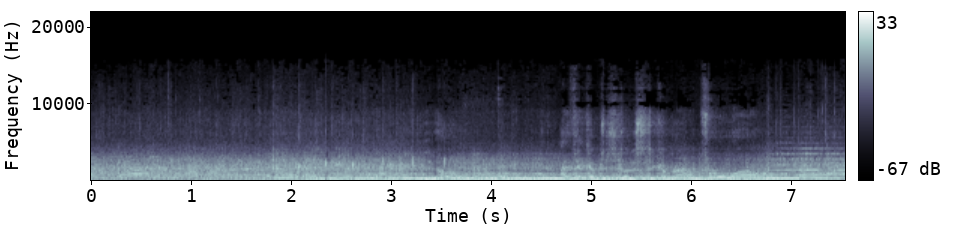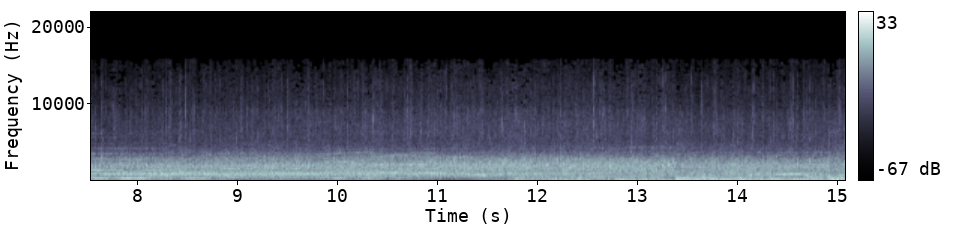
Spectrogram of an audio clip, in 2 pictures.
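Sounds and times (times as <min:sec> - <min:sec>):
audience applauding: 0:00.0 - 0:04.5, 0:06.8 - 0:15.0
music: 0:00.0 - 0:15.0.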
